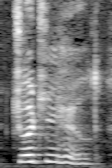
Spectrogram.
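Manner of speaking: ordinary delivery, nothing marked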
